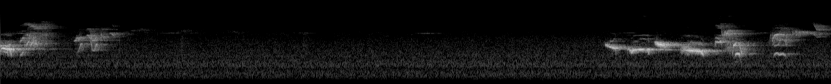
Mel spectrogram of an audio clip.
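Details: Common blackbird, Wittlich, 2018: the end of a phrase with high twitters, a long silence, then a new burst of fluty whistles mixed with scratchy high notes.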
